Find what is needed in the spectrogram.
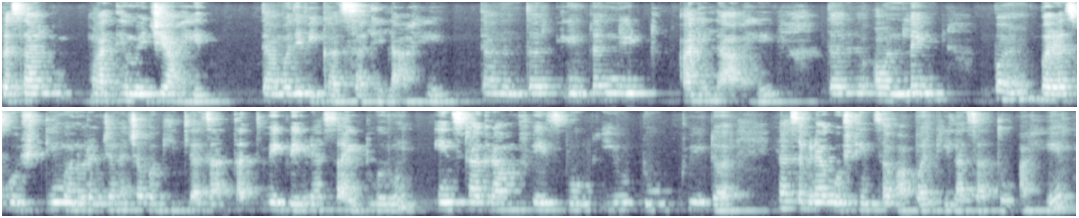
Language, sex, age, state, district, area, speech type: Marathi, other, 30-45, Maharashtra, Akola, urban, spontaneous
